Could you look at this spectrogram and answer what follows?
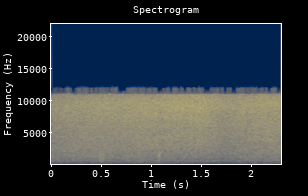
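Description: Waterfall on Oregon's Eagle Creek Trail, a steady broadband roar of falling water, close and loud, with no pauses across the span.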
